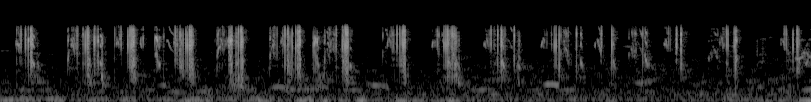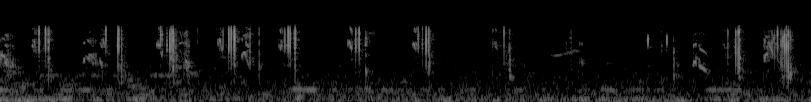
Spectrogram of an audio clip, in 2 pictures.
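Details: Rufous treepie feeding its chicks: rapid, harsh, hissy rasping bursts, roughly three or four a second, loud and dense for six seconds, then thinning and quieter toward the end.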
